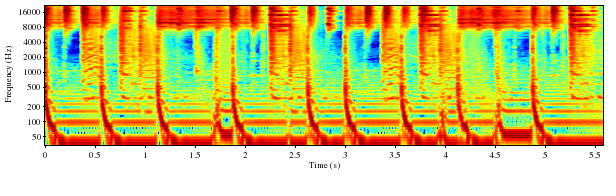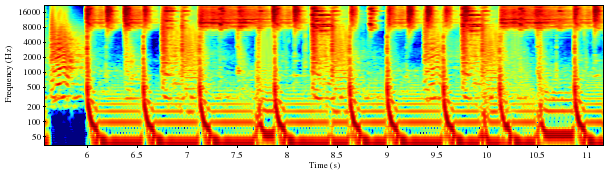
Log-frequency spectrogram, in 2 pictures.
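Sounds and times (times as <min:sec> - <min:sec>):
drum loop at 160 BPM: 0:00.0 - 0:11.1.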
